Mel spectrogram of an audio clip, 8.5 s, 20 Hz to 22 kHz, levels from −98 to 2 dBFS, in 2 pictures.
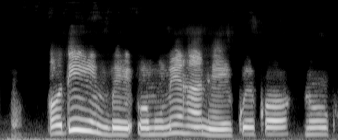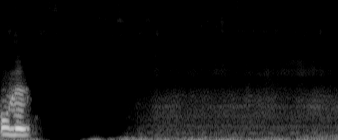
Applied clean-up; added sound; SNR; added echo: neural mask model Resemble Enhance denoiser.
